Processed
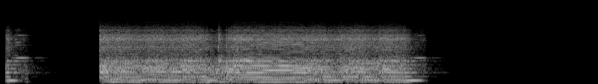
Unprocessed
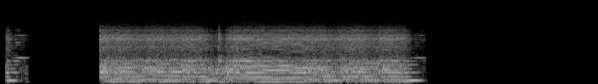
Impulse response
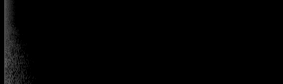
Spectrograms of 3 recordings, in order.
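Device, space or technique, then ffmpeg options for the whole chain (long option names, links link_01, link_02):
filtered reverb send: -filter_complex "[0:a]asplit=2[link_01][link_02];[link_02]highpass=frequency=400:width=0.5412,highpass=frequency=400:width=1.3066,lowpass=3400[link_03];[1:a]atrim=start_sample=2205[link_04];[link_03][link_04]afir=irnorm=-1:irlink=0,volume=-9.5dB[link_05];[link_01][link_05]amix=inputs=2:normalize=0"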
